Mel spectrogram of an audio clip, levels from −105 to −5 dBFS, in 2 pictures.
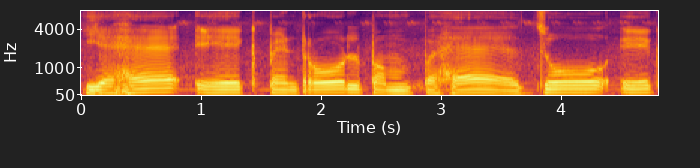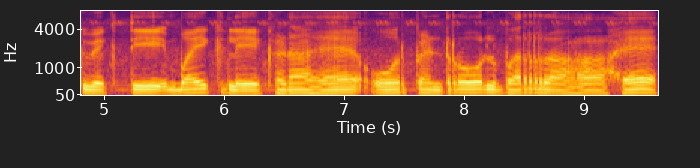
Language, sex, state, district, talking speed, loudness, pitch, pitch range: Hindi, male, Rajasthan, Bikaner, 105 wpm, -14 LUFS, 120 Hz, 115-125 Hz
